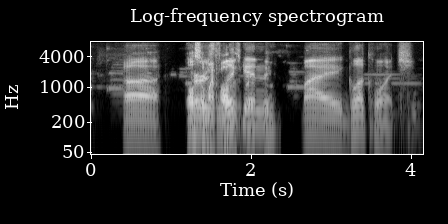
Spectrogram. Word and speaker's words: Glückwunsch: My Glückwunsch. That's how you say it in German.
